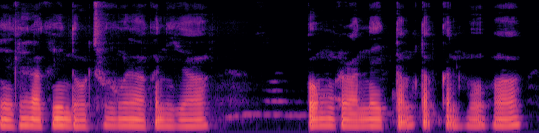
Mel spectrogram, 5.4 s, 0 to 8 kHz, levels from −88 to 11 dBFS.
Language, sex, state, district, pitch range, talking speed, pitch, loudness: Mizo, male, Mizoram, Aizawl, 105-125 Hz, 165 wpm, 110 Hz, -24 LUFS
